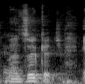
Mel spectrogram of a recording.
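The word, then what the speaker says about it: Mandžukić: Mandzukic.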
